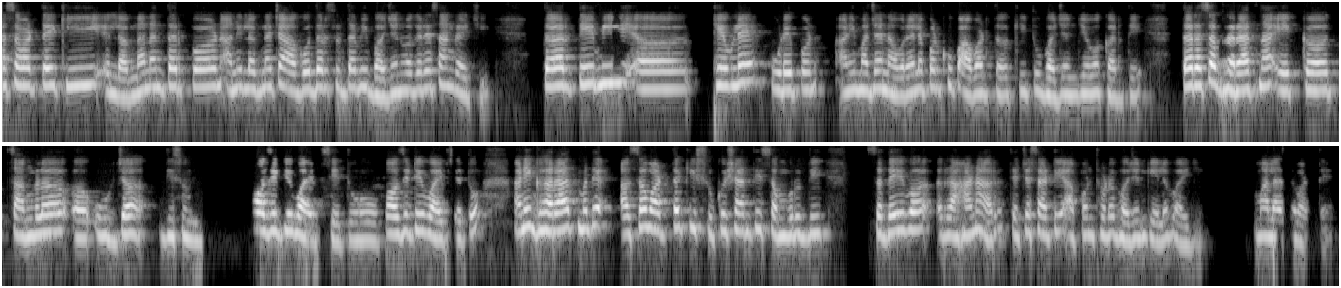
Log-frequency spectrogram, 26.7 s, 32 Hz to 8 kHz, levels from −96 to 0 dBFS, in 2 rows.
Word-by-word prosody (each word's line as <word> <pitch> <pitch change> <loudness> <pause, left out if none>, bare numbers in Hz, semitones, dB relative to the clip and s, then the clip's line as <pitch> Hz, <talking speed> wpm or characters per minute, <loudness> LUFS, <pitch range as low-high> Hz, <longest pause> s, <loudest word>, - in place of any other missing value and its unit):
असं 300 +1 0
वाटत 295 0 0
आहे, 295 0 +5
की 300 +1 -2
लग्नानंतर 250 +9 0
पण 280 +1 +2
आणि 260 0 -4
लग्नाच्या 275 +4 -1
अगोदरसुद्धा 270 +2 0
मी 280 +1 -2
भजन 210 +4 0
वगैरे 250 +2 -3
सांगायची. 245 - -5 0.6
तर 290 +1 +5
ते 315 +1 +2
मी 320 +1 +3 0.2
अ, 260 0 +1 0.3
ठेवलं 300 +2 +3
आहे 345 +1 +4 0.2
पुढे 245 -1 +1
पण 255 0 -3 0.3
आणि 230 +2 -4
माझ्या 250 +1 -1
नवऱ्याला 220 +1 -1
पण 275 -1 -3
खूप 295 0 -4
आवडतं, 210 0 -1
की 235 - -8
"तू 240 - -7
भजन 205 +1 -1
जेव्हा 220 +1 -3
करते 195 +1 -7 0.5
तर 295 +1 +7
असं 300 +3 +7 0.2
घरात 250 +2 +5
ना 290 +1 +2 0.2
एक 240 +1 -4
अ, 245 0 +4 0.2
चांगलं 250 +3 +2
अ, 215 -1 +4
ऊर्जा 240 +2 +2 0.3
दिसून, 225 -2 -3 0.6
पॉझिटिव्ह 280 -1 +4
व्हाइब्ज 195 -6 +3
येतो. 195 +1 -6
पॉझिटिव्ह 260 +2 +2
व्हाइब्ज 205 -4 +2
येतो." 260 +9 -3 0.3
आणि 315 +5 +3
घरातमध्ये 300 +3 +5 0.3
असं 320 +7 +3
वाटतं 295 +1 +4
की 315 -2 -2
सुखशांती, 280 0 -3
समृद्धी 245 -2 -2 0.6
सदैव 270 +4 +2 0.3
राहणार 240 +5 -1
त्याच्यासाठी 255 +2 -3
आपण 240 +1 -7
थोडं 240 0 -5
भजन 210 +2 -2
केलं 205 +1 -6
पाहिजे, 170 -4 -10 0.6
मला 225 -1 -2
असं 210 - -13
वाटतं. 180 -4 -13
255 Hz, 150 wpm, -20 LUFS, 225-285 Hz, 0.6 s, तर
